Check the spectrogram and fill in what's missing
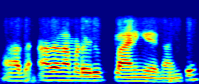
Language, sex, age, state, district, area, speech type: Malayalam, male, 18-30, Kerala, Pathanamthitta, rural, conversation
